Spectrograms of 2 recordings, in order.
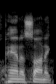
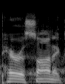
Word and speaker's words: Panasonic: Up next is Donald's Panasonic Q. By the way, when getting things together for this video, I realized we mistakenly called it Parasonic. So, shame on Donald for mispronouncing it.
